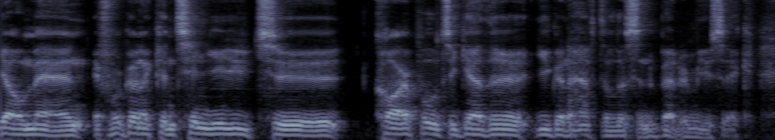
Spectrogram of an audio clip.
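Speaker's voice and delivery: very low, dead-level, flat droning monotone. Retelling what his carpool buddy said after they got out of the car, in monotone. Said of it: "very, very like monotone".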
